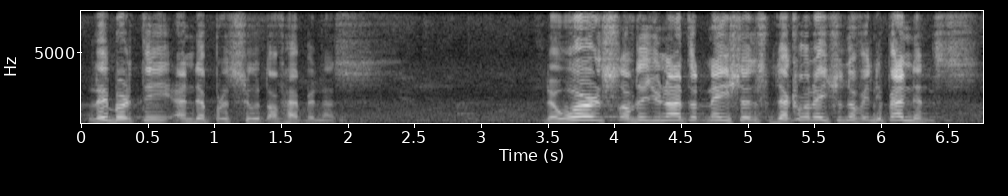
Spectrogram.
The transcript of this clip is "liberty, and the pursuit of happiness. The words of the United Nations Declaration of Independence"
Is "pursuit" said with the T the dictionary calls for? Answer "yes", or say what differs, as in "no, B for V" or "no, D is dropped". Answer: yes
